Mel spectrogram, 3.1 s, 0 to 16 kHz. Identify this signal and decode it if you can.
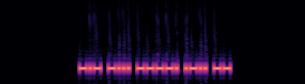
Morse code, heard as a keyed tone, about 46 wpm, 700 Hz. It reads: KB9LM
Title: USA Call Signs - 5 Characters - 50wpm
